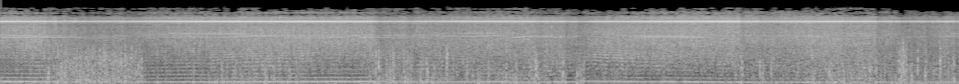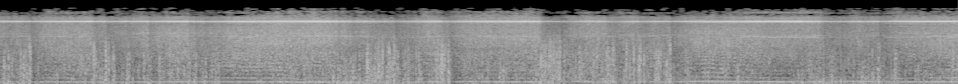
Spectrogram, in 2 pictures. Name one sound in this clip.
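Drone propellers whir with a steady, loud buzz that shifts slightly in pitch.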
